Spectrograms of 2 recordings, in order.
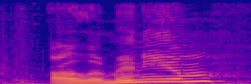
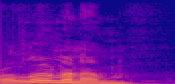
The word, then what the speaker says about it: aluminium: fighting the American and the Scottish aluminium or aluminum cuz like aluminium it's like it's how it's spelled but same with aluminum yep I think the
